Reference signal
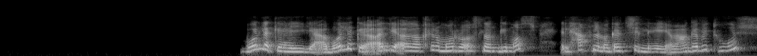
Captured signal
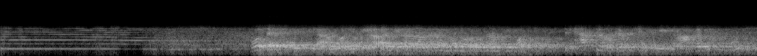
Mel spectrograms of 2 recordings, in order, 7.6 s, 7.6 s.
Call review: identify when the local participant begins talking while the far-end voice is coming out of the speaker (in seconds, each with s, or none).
none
